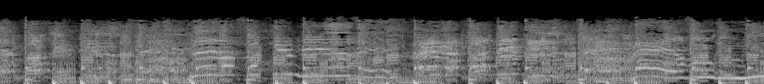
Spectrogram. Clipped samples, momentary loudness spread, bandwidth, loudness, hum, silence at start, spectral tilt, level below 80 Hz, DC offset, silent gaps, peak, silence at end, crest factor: under 0.1%; 3 LU; 10 kHz; -18 LUFS; none; 0 s; -3 dB/octave; -28 dBFS; under 0.1%; none; -6 dBFS; 0 s; 14 dB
